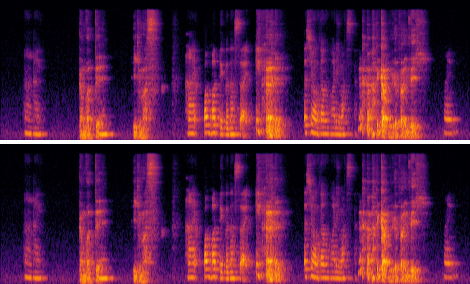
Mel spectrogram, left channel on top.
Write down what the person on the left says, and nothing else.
頑張って
いきます。
はい。
<laughs> 頑張ってください、ぜひ。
